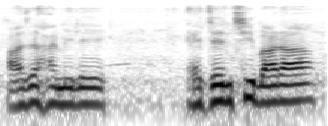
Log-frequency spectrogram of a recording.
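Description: Speech only: a man talking in Nepali, two short phrases with a brief pause between them.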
